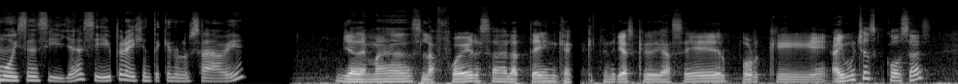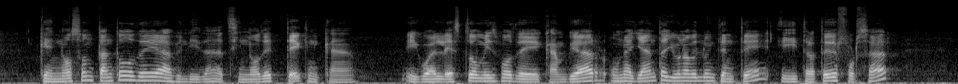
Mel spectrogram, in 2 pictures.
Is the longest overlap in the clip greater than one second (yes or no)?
no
